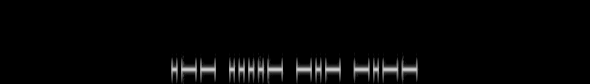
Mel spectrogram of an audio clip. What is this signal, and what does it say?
Morse code, heard as a keyed tone, about 25 wpm, 700 Hz. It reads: W4KY
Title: USA Call Signs - 4 Characters - Repeated 2x - 25wpm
